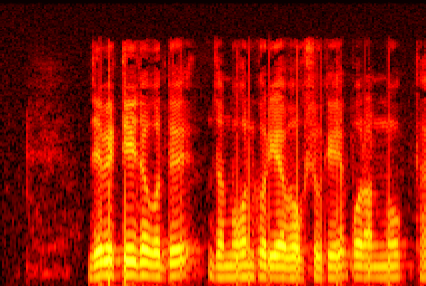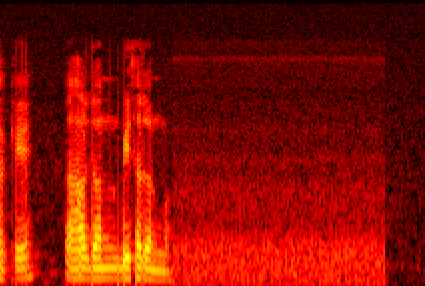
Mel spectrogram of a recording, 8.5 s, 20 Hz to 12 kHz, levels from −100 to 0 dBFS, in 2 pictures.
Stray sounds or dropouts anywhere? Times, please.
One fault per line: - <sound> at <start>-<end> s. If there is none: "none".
none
